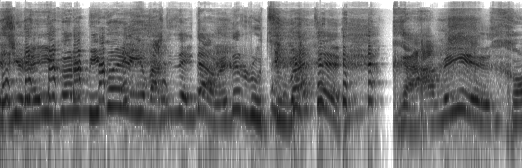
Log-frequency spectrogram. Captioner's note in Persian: خنده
